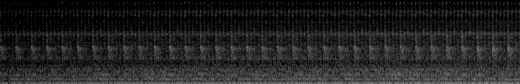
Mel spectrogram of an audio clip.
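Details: Ford Connect 1.8 diesel: idle with crisp regular knock about three times a second; oscillograph and directional microphone pinpoint one cylinder, suspected piston knock.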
